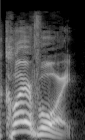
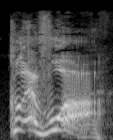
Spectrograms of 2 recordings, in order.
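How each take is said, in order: First: Put-on Clairvoy said as "CLAIR-voy", rhyming with boy; anglicized Clairvoy, the final syllable like "voy"; Clairvoy with a hard American "voy" ending. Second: Clairvoy said as "cler-VWA", ending in "vwa"; French Clairvoy with the final syllable "vwa"; Clairvoy pronounced correctly in French, "cler-VWA". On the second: Retold or imitated. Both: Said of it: "If you pronounce his name correctly".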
